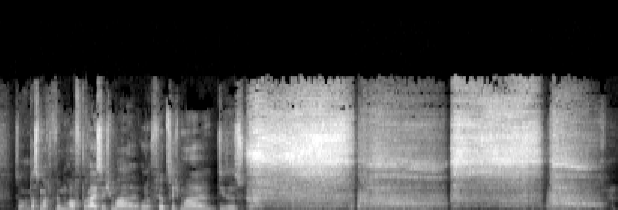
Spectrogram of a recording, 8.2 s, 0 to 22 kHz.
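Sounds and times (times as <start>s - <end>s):
speech: 0.2s - 3.7s
deep rhythmic breathing into belly and chest: 3.3s - 8.2s.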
